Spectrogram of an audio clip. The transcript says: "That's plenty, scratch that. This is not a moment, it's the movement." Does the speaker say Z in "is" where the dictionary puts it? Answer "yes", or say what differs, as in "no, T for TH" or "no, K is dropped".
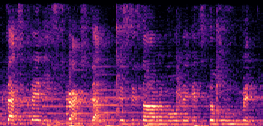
yes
